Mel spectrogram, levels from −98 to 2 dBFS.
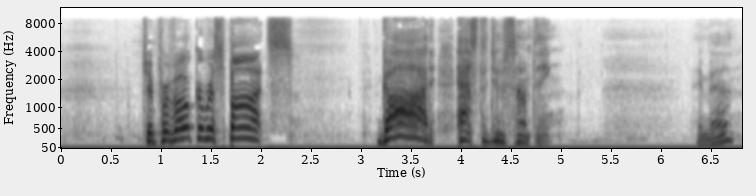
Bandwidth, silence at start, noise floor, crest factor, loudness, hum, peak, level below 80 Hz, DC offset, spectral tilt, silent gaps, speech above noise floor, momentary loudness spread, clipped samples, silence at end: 9.4 kHz; 0.8 s; -56 dBFS; 18 dB; -16 LUFS; none; 0 dBFS; -46 dBFS; 3%; -5 dB/octave; none; 40 dB; 16 LU; under 0.1%; 0.1 s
